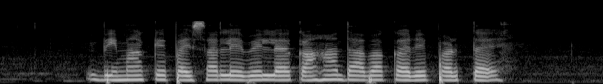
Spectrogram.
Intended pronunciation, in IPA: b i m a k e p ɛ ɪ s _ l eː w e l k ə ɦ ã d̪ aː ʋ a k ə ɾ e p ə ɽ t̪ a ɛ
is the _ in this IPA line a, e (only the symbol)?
a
